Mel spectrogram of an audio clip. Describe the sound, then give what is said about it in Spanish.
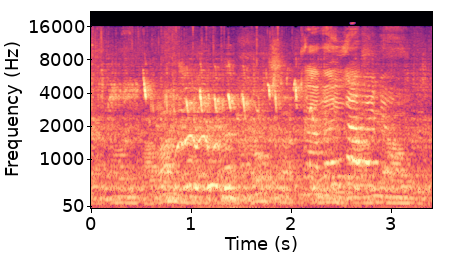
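A horse neighs in a few whinnying bursts, with voices talking throughout. “Caballo.”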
